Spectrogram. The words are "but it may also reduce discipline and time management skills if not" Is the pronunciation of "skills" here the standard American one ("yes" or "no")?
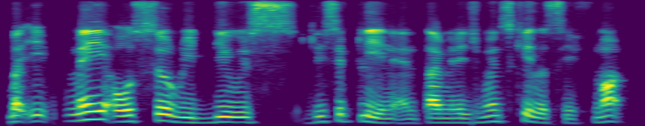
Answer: no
